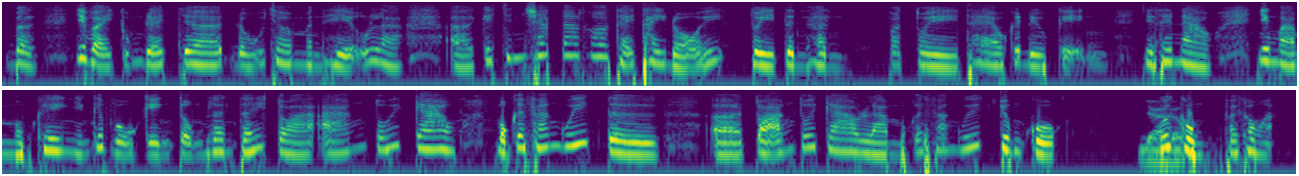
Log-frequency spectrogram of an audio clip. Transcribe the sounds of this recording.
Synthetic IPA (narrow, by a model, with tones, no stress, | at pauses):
və˧ŋ | ɲɨ˧və̰˧˨jkʊ̰˧˥ŋ͡mɗe˧˩əː˨˩ɗu˧˩t͡ɕɔ˧mï˨˩ŋ̟ɦi˧˩˥əwlaː˨˩ʔəː˨˩kaː˨˦jt͡ɕï˨˦ŋ̟sa˦˥k̟̚ɗɔ˨˦kɔ˨˦t̪ʰe˧˩t̪ʰa˧jɗo˧˩jt̪wi˨˩t̪ï˨˩ŋ̟ɦï˨˩ŋ̟ | vaː˨˩t̪wi˨˩t̪ʰɛ˧wkaː˨˦jɗi˨˩əkḭ˧˨ən | ɲɨ˧e˨˦naː˨˩wɲɨ˧ŋmaː˨˩mo˨˩t̚xi˧ɲɨ̰˧˥ŋkaː˨˦jvṵ˧˨kḭ˧˨ənt̪ʊ̰˧˨ŋ͡mle˧nt̪əː˨˦jt̪waː˨˩ʔaː˨˦nt̪o˨˦jkaː˧wmo˨˩t̚kaː˨˦jfaː˨˦nkwi˦˥ət̚t̪ɨ˨˩ | ʔəː˨˩t̪waː˨˩ʔaː˨˦nt̪o˨˦jkaː˧wlaː˨˩mo˨˩t̚kaː˨˦jfaː˨˦nkwi˦˥ət̚t͡ɕʊ˧ŋ͡mku˨˩ək̚ | kku˨˦jkʊ˨˩ŋ͡mfa̰ː˧˩jxə˧wŋ͡mʔa̰ː˧˨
